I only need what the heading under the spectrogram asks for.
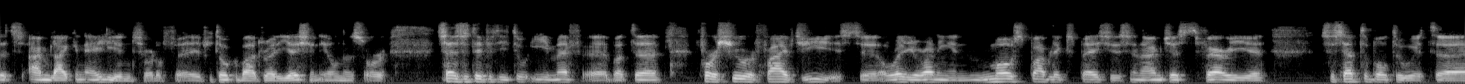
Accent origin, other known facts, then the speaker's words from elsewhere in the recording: Netherlands; English is a second language; now in France; even though I'm a Dutch, I'm from Holland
